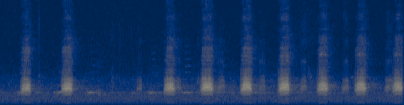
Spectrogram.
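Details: Loud, rasping mallard quacks repeat about twice per second, with a longer pause early on.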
